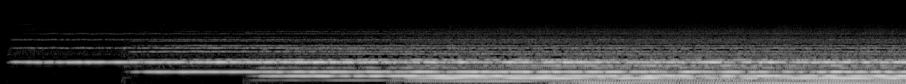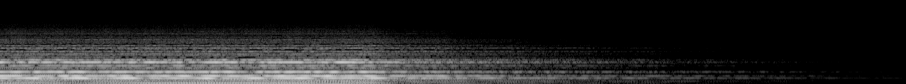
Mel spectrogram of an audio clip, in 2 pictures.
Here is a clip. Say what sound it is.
Enjoy the use of our sound effects in your own projects! Be creative and make a great project!
ambience, ambient, atmosphere, background, chord, cinematic, dark, drama, dramatic, film, instrument, instrumental, interlude, jingle, loop, mood, movie, music, outro, pad, radio, scary, soundscape, spooky, suspense, thrill, trailer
